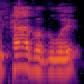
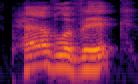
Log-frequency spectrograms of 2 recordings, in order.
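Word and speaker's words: Pavlovich: a heavyweight fight between derrick lewis and sergey pavlik have a pavlovic i said it right the third time and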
